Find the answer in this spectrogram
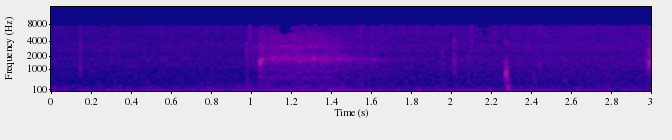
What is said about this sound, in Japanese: えー、宣言した途端、さらにこう雨が強くなりましたね。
